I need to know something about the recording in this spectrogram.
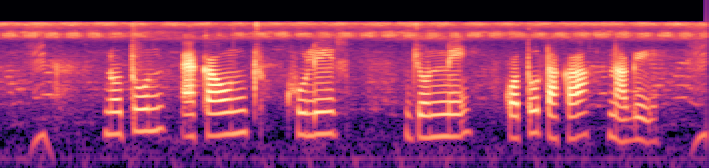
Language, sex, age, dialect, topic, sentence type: Bengali, female, 25-30, Rajbangshi, banking, question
